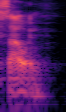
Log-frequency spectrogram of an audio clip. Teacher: that AMH in Samhain, that gives it that ow or W sound.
